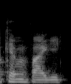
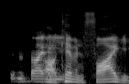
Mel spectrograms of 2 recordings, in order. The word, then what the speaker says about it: Kevin Feige: name properly kevin fiji what jeff globe no kevin feige kevin feige yeah yeah we pronounced his name alone if you guys didn't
